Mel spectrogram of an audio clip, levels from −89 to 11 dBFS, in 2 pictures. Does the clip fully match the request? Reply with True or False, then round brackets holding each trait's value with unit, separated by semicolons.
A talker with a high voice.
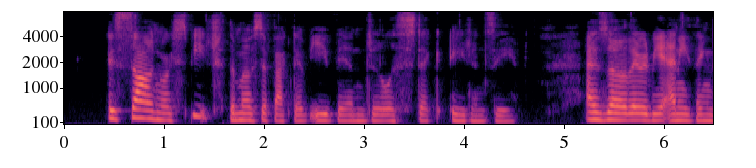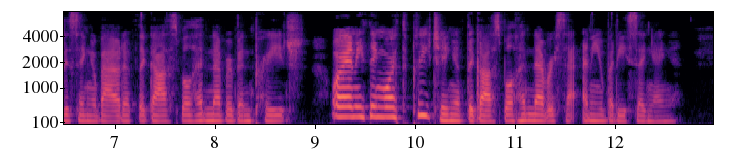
False (155 Hz)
